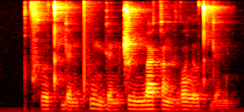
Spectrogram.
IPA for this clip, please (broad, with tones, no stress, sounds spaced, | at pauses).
t͡sʰ ɤ˧˥ t̪ʰ j ɛ˧˥ n pʰ u˥˩ m ɥ ɛ˧˥ n ʈ͡ʂ ɻ̩˥ n̪ w ä˥ k ɑ˨ ŋ ɻ w ɔ˥˧ l ɤ˥˩ t̪ʰ j ɛ˩ n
